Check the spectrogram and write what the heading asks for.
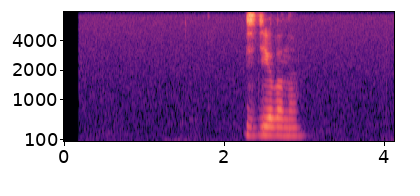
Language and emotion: Russian, neutral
